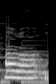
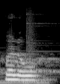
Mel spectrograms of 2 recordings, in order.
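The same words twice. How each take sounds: First: It is said in a small, thin voice. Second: It is said in a big, heavy voice. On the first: "Contoh suara kecil ada seperti ini" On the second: "Contoh suara besar adalah seperti ini"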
